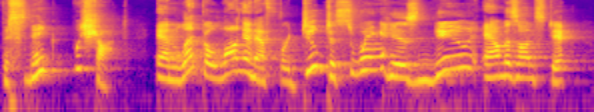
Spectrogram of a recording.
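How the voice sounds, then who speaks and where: High, animated woman reading a storybook. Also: unhurried, slight background noise. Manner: dramatic, animated. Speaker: children's author reading their own book. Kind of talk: expressive storybook narration with asides.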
